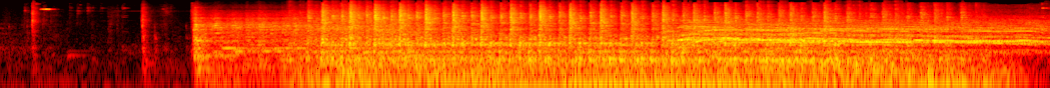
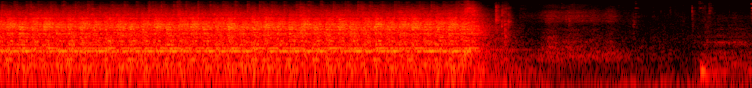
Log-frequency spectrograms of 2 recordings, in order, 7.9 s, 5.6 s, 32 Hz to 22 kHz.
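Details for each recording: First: 1982 Chevy S-10 after a swap from the 2.8L to a 3.4L V6, first start after an earlier backfire with timing possibly off: loud raspy puffing over the idle at about 160 per minute on one side. A big exhaust leak. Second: 1982 S-10 with a swapped-in 3.4L V6, fuel relay fuse pulled and coil disconnected, being cranked to build oil pressure: even, fast whirring crank at about 3.5 beats a second without firing; normal cranking, and oil pressure came up.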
